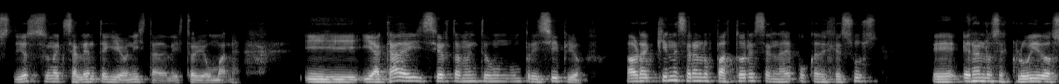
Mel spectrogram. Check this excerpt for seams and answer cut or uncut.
uncut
